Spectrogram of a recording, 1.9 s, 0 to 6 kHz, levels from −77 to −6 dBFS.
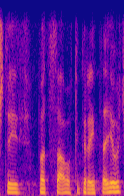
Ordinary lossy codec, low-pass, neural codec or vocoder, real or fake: Opus, 16 kbps; 5.4 kHz; codec, 16 kHz, 2 kbps, X-Codec, WavLM features, trained on Multilingual LibriSpeech; fake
